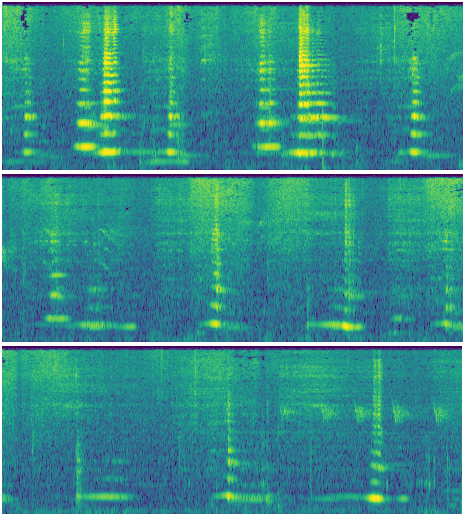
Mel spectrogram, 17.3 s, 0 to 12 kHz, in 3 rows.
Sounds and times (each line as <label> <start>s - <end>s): Gate squeak 0.1s - 7.4s
Gate squeak 8.1s - 8.9s
Gate squeak 14.0s - 17.2s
